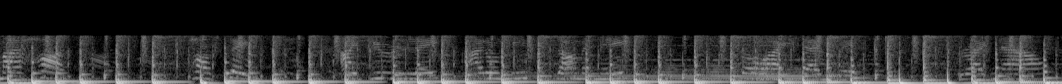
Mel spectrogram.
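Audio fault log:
No technical faults can be heard anywhere in the signal.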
